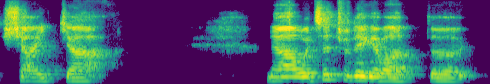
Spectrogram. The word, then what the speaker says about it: Saicab: It's pronounced Shai Ja.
